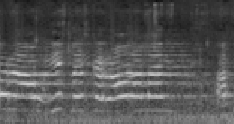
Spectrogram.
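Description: A raised voice calling out in long, high, drawn-out tones that bend in pitch, loudest at the start.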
